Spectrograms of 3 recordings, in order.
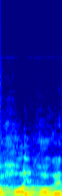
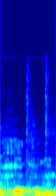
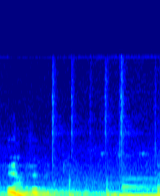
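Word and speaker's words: Hulk Hogan: अच्छा, हॉल्क हॉगन है, लोगों ने हॉक हॉगन बोलते हैं, एल साइलेंट नहीं है, हॉल्क हॉगन।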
